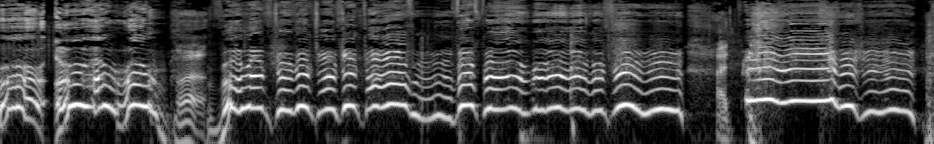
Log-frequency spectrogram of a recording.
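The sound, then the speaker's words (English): A person imitates a seal, letting out a rapid string of loud, nasal, wavering barks and honks with a few brief pauses, sounding strained and moan-like. “weird barking sounds actually kind of sounded more like a seal than...”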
